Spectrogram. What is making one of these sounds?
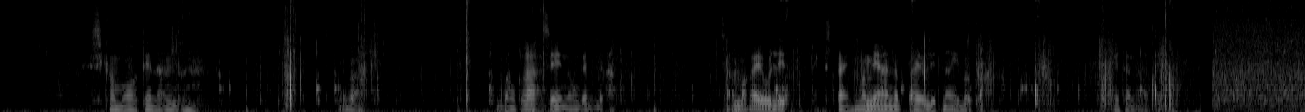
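A man speaks calmly and close by, outdoors.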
